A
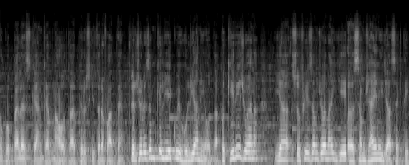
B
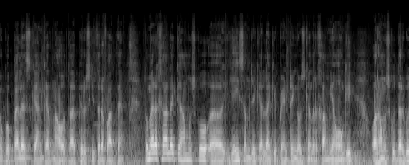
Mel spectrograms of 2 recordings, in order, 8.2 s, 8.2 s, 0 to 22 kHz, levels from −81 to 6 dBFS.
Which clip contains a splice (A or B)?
A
